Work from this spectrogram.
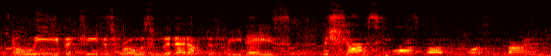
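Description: A man preaching an open-air sermon over a loudspeaker in short, declarative, emphatic phrases. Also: a little high, normal speed, muffled recording. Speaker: street preacher. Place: outdoors on a busy pedestrian shopping street. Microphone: loudspeaker PA, picked up by camera at a distance. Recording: roomy, distant PA sound, noisy street.

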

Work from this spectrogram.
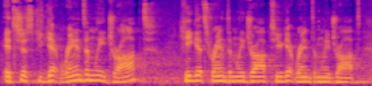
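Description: Guy hosting a podcast panel, thirties, regular pitch, just chatting into a mic. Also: steady tone, moderate pace, a little hiss or hum. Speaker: podcast host. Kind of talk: casual panel discussion. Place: indoor podcast studio. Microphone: podcast microphone.

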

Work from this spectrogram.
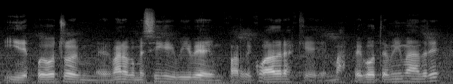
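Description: A man in his fifties, a parish priest, talking in a relaxed interview with hesitations and restarts. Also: fairly low pitch, slight background noise. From Chile. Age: 50s. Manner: unhurried, reflective, with many hesitations and restarts. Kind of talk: casual interview conversation. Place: outdoor restaurant patio. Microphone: lapel mic.

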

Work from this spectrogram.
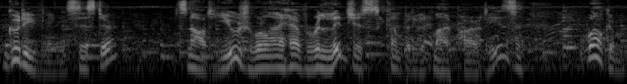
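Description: A man's voice: mid-range voice, very animated, moderate pace, natural voice. A man acting as a polite but easily cowed crooked party host in an audio drama. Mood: smooth courtesy. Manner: courteous, flustered when challenged. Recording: loud music and party crowd behind.

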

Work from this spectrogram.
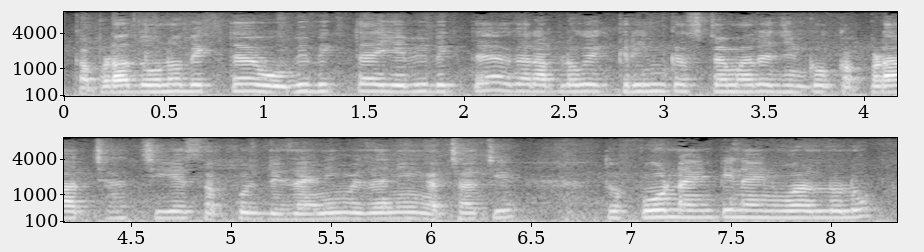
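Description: A young man with a slightly high voice gives a brisk wholesale sales pitch for sarees. He sits on the floor of an indoor shop, repeating each price in English. Faint room noise hums behind him. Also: steady tone. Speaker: saree seller. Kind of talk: wholesale product showcase.

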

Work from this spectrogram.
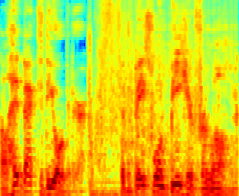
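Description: A man's voice: deep voice, animated, quick pace. An actor playing a bold male operative reporting to command in a space video game. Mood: defiant, resolute. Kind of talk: scripted video game voice acting. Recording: echoey game audio with music behind.

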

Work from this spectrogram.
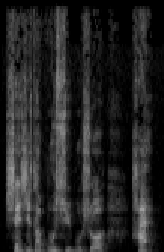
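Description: A man's voice: extremely high pitch, sing-song, moderate pace, fairly bright tone, exaggerated voice. A man playing an earnest, polite army physician in an ancient Chinese audio drama, with a hesitant, courteous way of talking.

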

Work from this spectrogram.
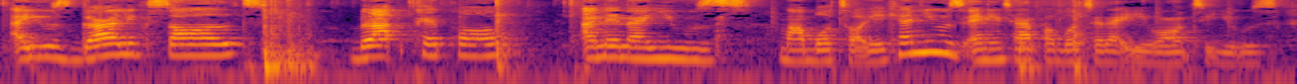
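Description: A woman's voice: mid-range voice, unhurried. Young Jamaican woman chatting, faint music behind. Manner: informal, Creole-tinged phrasing. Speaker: cooking vlogger. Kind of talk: casual chat while cooking. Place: home kitchen, indoors.

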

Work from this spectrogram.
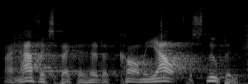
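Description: Tough 1940s private eye, roomy sound. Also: male voice, mid-range voice, lively intonation, fairly quick, bright, forceful tone, soft background music. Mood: wry, brooding. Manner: tough, wry, world-weary. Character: hard-boiled 1940s male private investigator, tough and bitter. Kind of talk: noir radio drama acting and narration.

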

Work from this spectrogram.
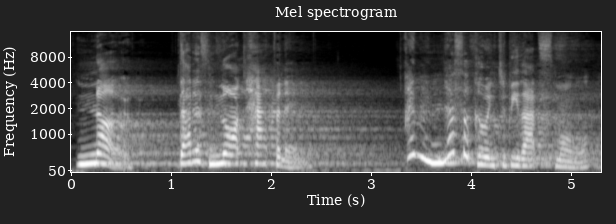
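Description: A woman voicing a haughty, menacing, easily exasperated goddess in an ASMR audio roleplay, speaking with slow condescension. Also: medium pitch, huge pitch swings, roomy sound, in a large hall, faint music behind, voice pushed up. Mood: imperious, exasperated. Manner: slow, imperious, condescending, with heavy sighs.

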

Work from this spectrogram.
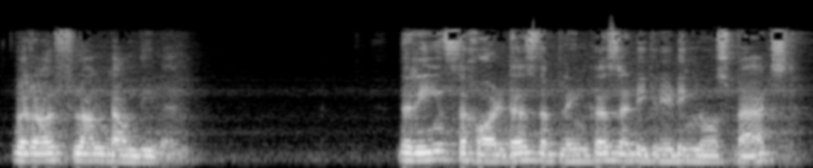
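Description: A man's voice: mid-range voice, slight background noise. Man reading a novel aloud, slightly distant. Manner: steady reading with small slips and restarts. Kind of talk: plain read-aloud narration.

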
